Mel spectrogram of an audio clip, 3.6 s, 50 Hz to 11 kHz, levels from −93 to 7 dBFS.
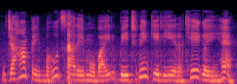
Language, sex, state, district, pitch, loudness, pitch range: Hindi, female, Gujarat, Valsad, 155 Hz, -20 LUFS, 150-175 Hz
